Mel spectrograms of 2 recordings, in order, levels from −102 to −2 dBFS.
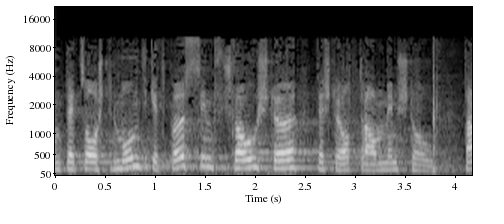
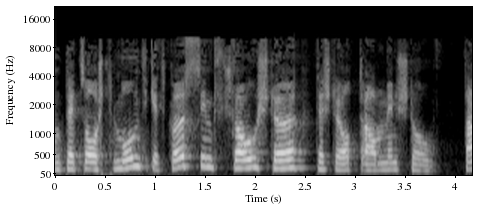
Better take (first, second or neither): first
